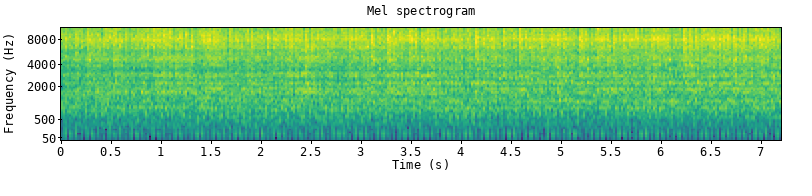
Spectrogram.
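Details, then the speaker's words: Riding mower with 17.5 hp OHV single-cylinder engine (known for blown head gaskets, failing cams) at fast idle: steady thump with tinny metallic buzz on each firing pulse, loose muffler rattling; otherwise runs well. "Yeah, that rattle is the muffler. Well, other than that muffler rattling, sounds pretty good."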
